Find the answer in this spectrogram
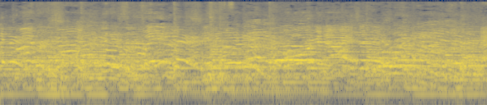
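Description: Several voices singing together in a chorus over strummed banjo and bowed fiddle, an informal group performance of a folk-style song.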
